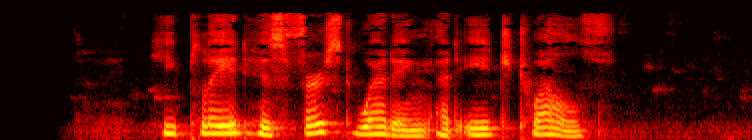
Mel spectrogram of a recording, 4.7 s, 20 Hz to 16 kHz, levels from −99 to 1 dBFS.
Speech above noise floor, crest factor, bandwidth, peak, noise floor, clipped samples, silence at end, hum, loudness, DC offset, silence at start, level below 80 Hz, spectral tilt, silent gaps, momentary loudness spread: 40 dB; 16 dB; 11.5 kHz; -16 dBFS; -71 dBFS; under 0.1%; 0.9 s; none; -32 LUFS; under 0.1%; 1 s; -68 dBFS; -6 dB/octave; none; 7 LU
